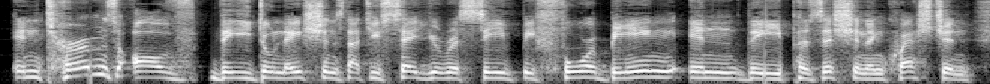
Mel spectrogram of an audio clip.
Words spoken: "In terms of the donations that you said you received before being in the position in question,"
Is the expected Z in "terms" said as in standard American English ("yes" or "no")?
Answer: yes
